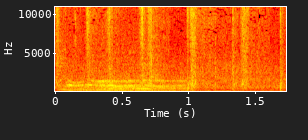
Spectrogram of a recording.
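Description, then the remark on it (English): A horse whinnies loudly for about a second, with a few hoof clops thudding underneath and continuing briefly after the call fades. “The horse for sure would react to the flames, at least.”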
